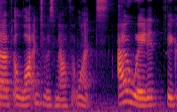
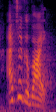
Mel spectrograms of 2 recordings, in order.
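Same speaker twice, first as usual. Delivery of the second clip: usual speaking voice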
